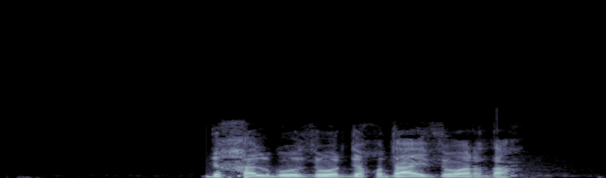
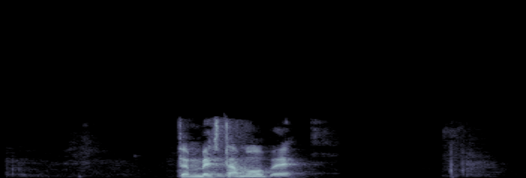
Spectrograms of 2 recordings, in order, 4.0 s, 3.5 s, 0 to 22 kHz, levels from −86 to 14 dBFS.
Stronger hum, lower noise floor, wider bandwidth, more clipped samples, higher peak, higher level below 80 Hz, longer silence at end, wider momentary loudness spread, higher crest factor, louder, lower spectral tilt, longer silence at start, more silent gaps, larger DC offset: neither; second, -83 dBFS vs -88 dBFS; second, 7.2 kHz vs 8 kHz; neither; about the same, 0 dBFS vs -2 dBFS; first, -58 dBFS vs -68 dBFS; second, 0.6 s vs 1.5 s; about the same, 8 LU vs 6 LU; about the same, 18 dB vs 22 dB; first, -15 LUFS vs -19 LUFS; first, -8 dB/octave vs -3.5 dB/octave; first, 1.35 s vs 1.2 s; neither; neither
